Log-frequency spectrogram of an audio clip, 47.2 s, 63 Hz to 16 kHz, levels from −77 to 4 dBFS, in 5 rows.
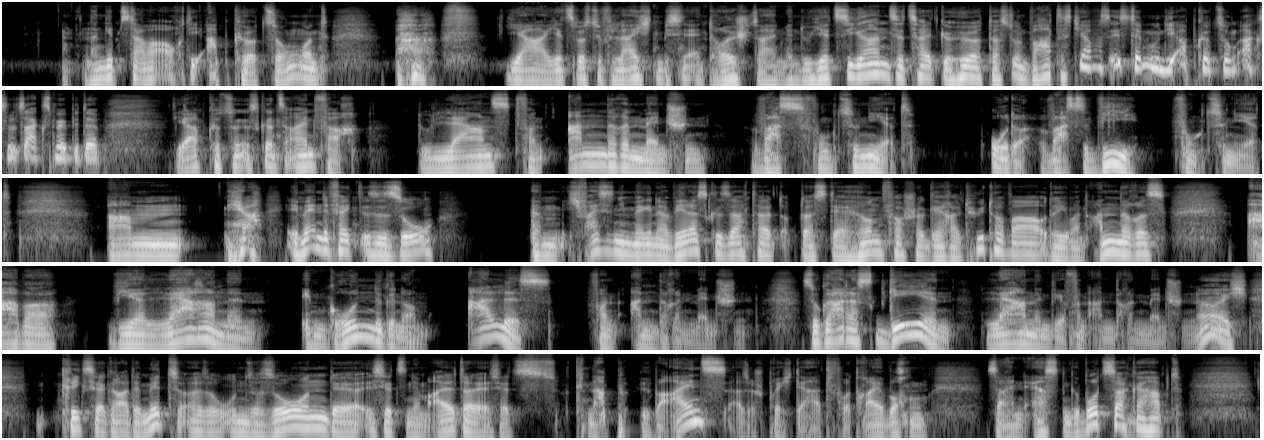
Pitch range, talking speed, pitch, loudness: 90-120 Hz, 170 wpm, 105 Hz, -16 LUFS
